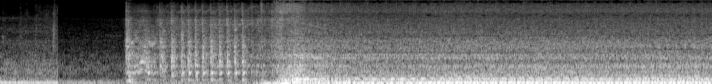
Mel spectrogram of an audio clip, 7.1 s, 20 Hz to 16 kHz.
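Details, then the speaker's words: Ford Mustang "Godzilla" 7.3L V8 after loading revised base tune two (first tune hard to start and stay running when warm): quick starter whir, clean fire, steady even idle with no stumble; idle smoother, more tuning still needed. "but already the idle is smoother the throttle response is better but we still have more tuning to do to get the final revised tune"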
